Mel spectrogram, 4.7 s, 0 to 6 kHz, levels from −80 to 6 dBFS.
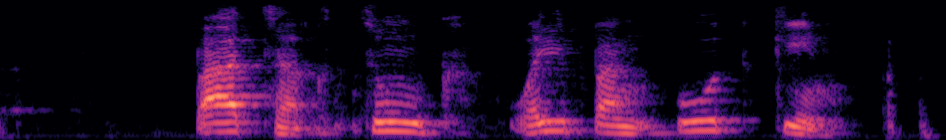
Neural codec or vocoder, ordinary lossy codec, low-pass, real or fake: none; Opus, 24 kbps; 5.4 kHz; real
